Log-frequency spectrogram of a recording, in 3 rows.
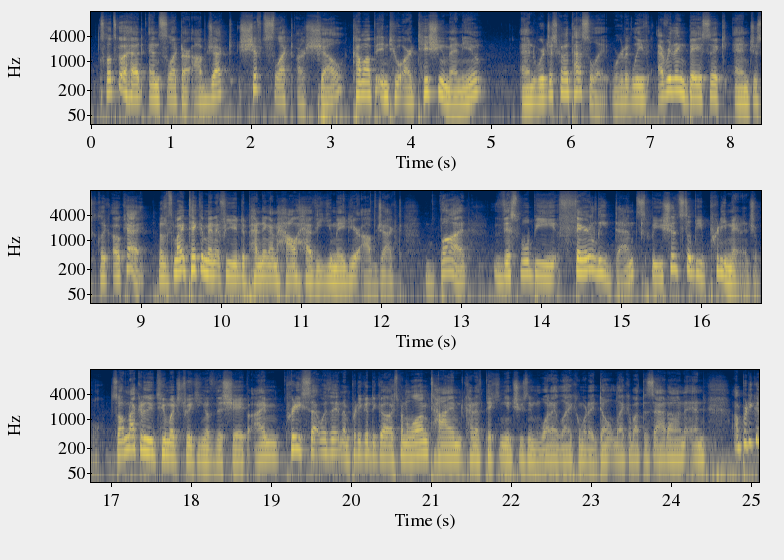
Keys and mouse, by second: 2.4 n, 5.4-9.1 drag, 9.5 shift+middle drag, 10.6 click, 12.2 click, 12.8 shift+middle click, 13.4 middle drag, 14.8 n, 15.4-16.3 middle drag, 18.7 click, 22.9-23.4 middle drag.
